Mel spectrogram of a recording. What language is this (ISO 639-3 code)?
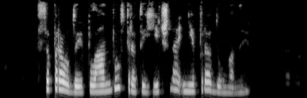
bel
